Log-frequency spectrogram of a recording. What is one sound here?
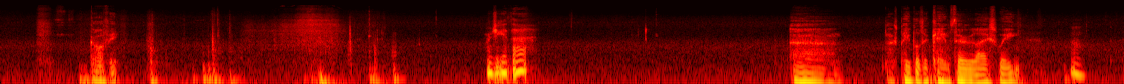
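A middle-aged man answers in a low, calm voice nearby.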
